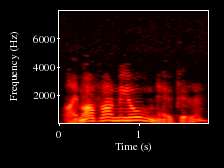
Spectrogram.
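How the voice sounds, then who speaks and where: A man's voice: sits high, big pitch swings, moderate pace, gravelly, slightly rough, pitched above the performer's own voice, exaggerated voice. A man voicing an affectionate, carefree older brother from a country mill in a storybook, with a breezy manner. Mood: offhand. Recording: dull, band-limited audio.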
